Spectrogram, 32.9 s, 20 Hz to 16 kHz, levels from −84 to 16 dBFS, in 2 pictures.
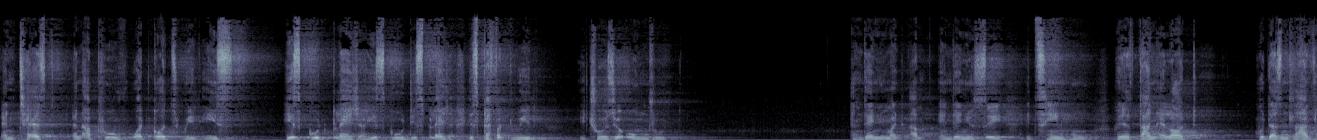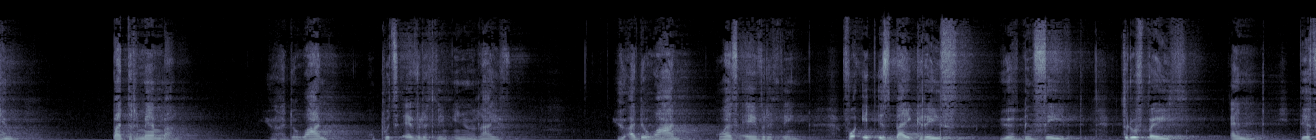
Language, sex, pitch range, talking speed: English, male, 120-145 Hz, 135 wpm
